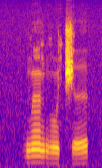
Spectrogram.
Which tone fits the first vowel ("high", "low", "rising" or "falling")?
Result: high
